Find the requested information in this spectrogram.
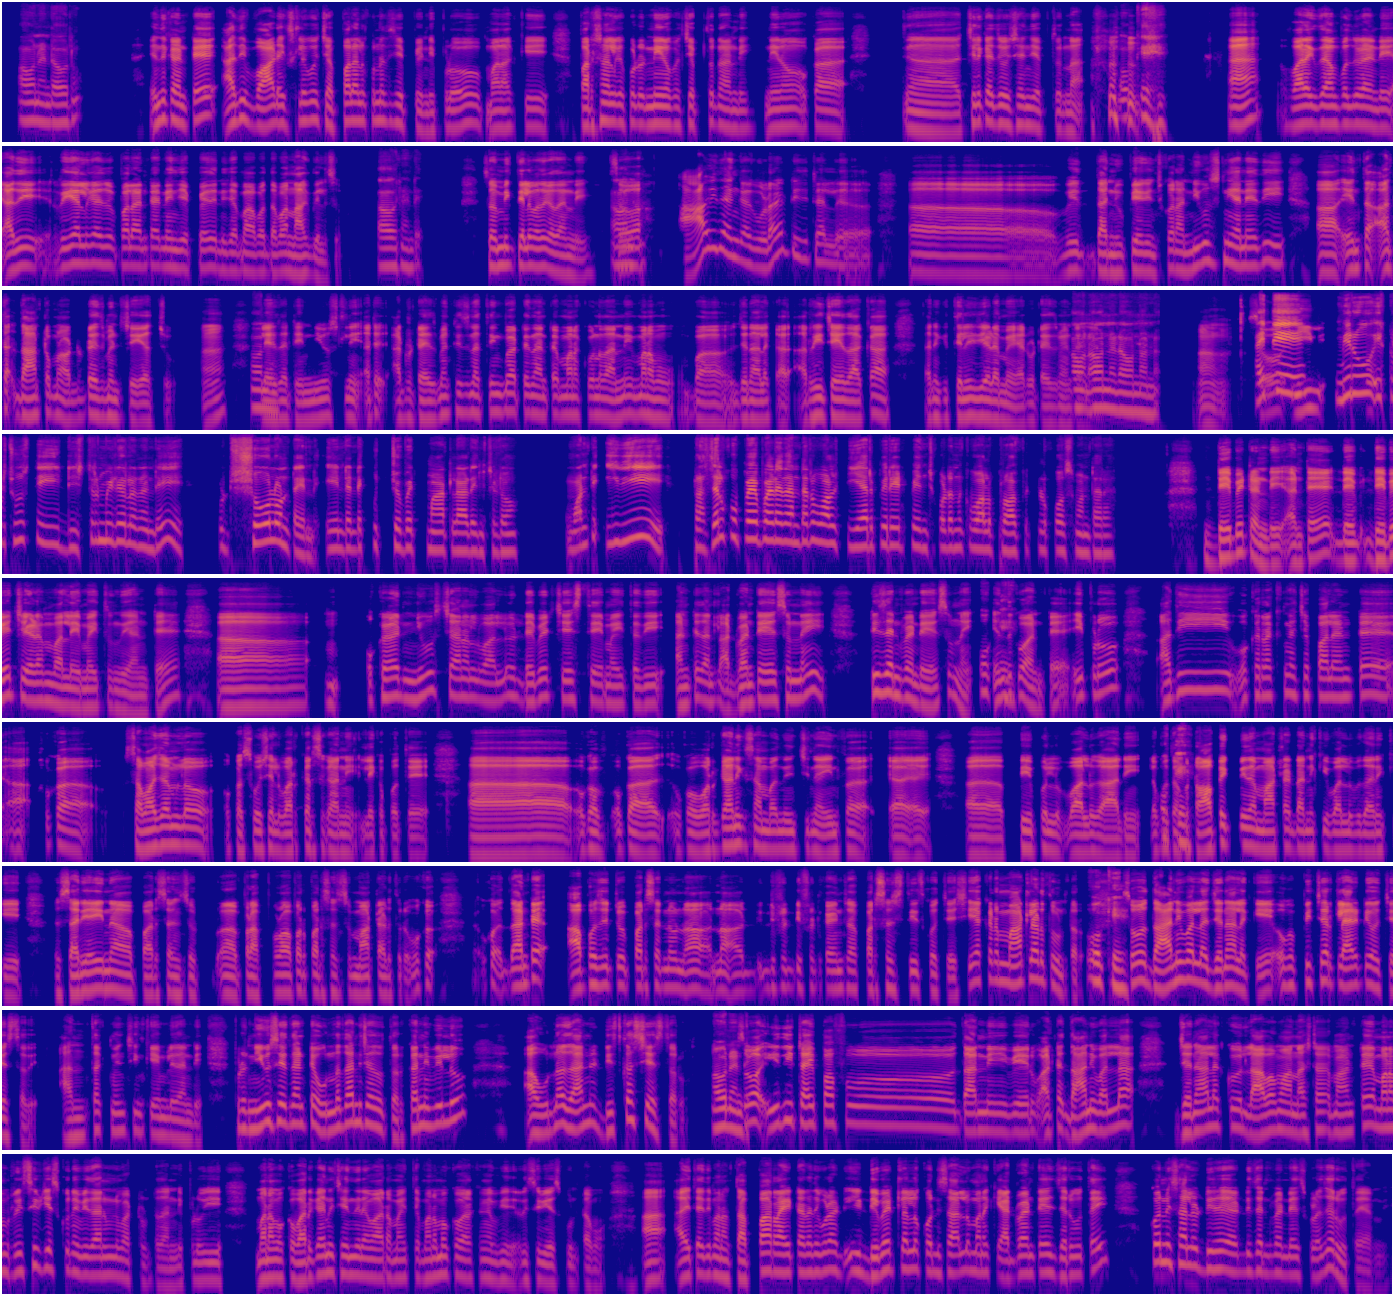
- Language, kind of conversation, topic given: Telugu, podcast, డిజిటల్ మీడియా మీ సృజనాత్మకతపై ఎలా ప్రభావం చూపుతుంది?
- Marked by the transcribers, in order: in English: "ఎక్స్‌క్లూజివ్‌గా"; in English: "పర్సనల్‌గా"; chuckle; in English: "ఫర్ ఎగ్జాంపుల్"; chuckle; in English: "రియల్‌గా"; in English: "సో"; in English: "సో"; in English: "డిజిటల్"; drawn out: "ఆహ్"; in English: "న్యూస్‌ని"; in English: "అడ్వర్‌టై‌స్‌మెంట్స్"; in English: "న్యూస్‌ని"; in English: "అడ్వర్‌టై‌స్‌మెంట్ ఈస్ నథింగ్ బట్"; in English: "రీచ్"; in English: "అడ్వర్‌టై‌స్‌మెంట్"; tapping; in English: "సో"; in English: "టీఆర్పీ రేట్"; in English: "డిబేట్"; in English: "న్యూస్ చానెల్"; in English: "డిబేట్"; in English: "అడ్వాంటేజెస్"; in English: "డిసడ్వాంటేజెస్"; in English: "సోషల్ వర్కర్స్"; drawn out: "ఆహ్"; in English: "పీపుల్"; in English: "టాపిక్"; in English: "పర్సన్స్"; in English: "ప్ర ప్రాపర్ పర్సన్స్"; in English: "అపోజిట్ పర్సన్"; in English: "డిఫరెంట్ డిఫరెంట్ కైండ్స్ ఆ‌ఫ్ పర్సన్స్"; in English: "సో"; in English: "పిక్చర్ క్లారిటీ"; in English: "న్యూస్"; in English: "డిస్కస్"; in English: "సో"; in English: "టైప్ ఆ‌ఫ్"; drawn out: "ఆ‌ఫ్"; in English: "రిసీవ్"; in English: "రిసీవ్"; in English: "అడ్వాంటేజ్"; in English: "డిస డిసాడ్వాంటేజస్"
